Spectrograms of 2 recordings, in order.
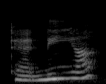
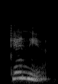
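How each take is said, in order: First: The i and a are in separate syllables. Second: The i and a share one syllable. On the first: It is the past tense of the verb. "ese es el hiato" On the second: It names a tapeworm. "forma un diptongo con la siguiente a"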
